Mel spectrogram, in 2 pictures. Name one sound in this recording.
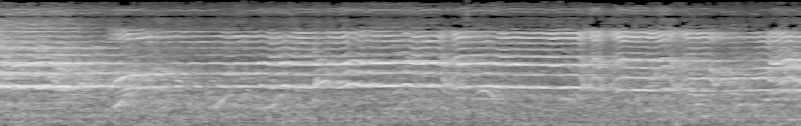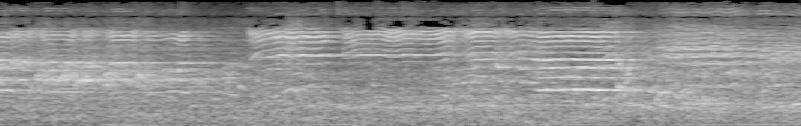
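Young girls sing together in an echoing hall.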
